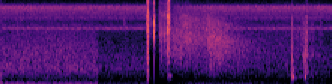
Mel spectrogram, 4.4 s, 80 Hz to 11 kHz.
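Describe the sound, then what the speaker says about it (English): A sharp, close crack from a Stevens 887 tube-fed semi-automatic .22 rifle fired outdoors at a target, followed by a couple of quieter clicks and another pair of faint snaps later. "here's our second shot at the target"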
